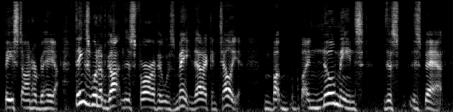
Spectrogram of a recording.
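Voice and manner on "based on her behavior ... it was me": ordinary talk, nothing marked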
